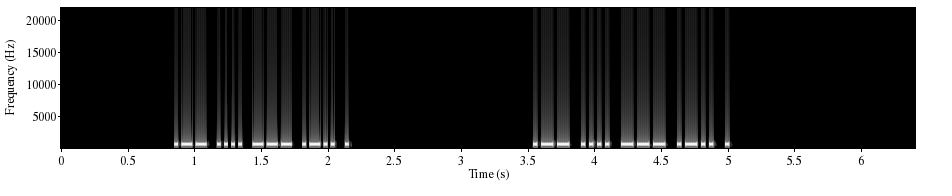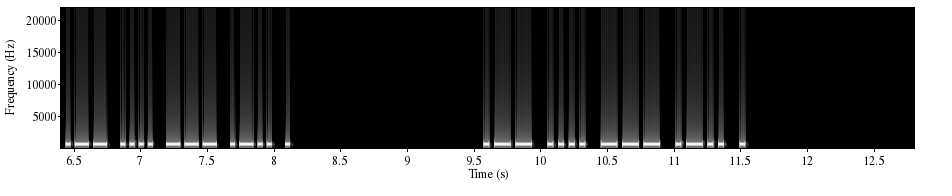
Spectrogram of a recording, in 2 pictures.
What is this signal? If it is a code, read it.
Morse code, heard as a keyed tone, about 37 wpm, 700 Hz. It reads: WHOLE WHOLE WHOLE WHOLE
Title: Speed-Racing Top 500 Words 30wpm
